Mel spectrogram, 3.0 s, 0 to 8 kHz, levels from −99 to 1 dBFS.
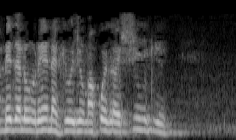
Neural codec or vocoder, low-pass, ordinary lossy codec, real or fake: vocoder, 22.05 kHz, 80 mel bands, HiFi-GAN; 7.2 kHz; MP3, 24 kbps; fake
